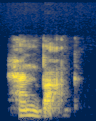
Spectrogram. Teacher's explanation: we just pronounce very quickly and don't pronounce very clearly the sound d at the end of hand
